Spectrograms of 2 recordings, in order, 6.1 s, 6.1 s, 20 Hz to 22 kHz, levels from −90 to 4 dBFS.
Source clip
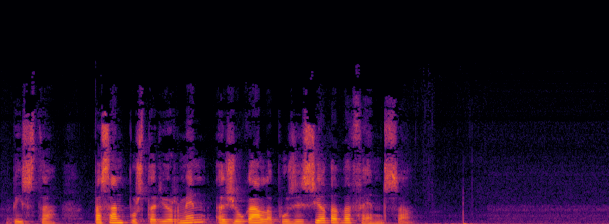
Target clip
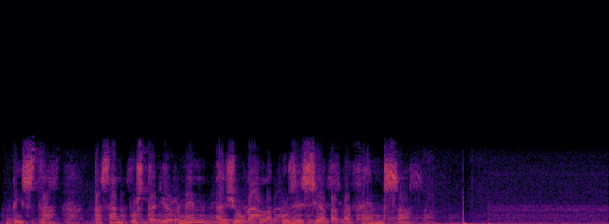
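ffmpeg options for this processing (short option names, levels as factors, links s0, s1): -filter_complex "[0:a]acompressor=threshold=0.0224:ratio=5,aresample=16000,asoftclip=type=tanh:threshold=0.0224,aresample=44100,asplit=2[s0][s1];[s1]adelay=251,lowpass=f=1700:p=1,volume=0.376,asplit=2[s2][s3];[s3]adelay=251,lowpass=f=1700:p=1,volume=0.38,asplit=2[s4][s5];[s5]adelay=251,lowpass=f=1700:p=1,volume=0.38,asplit=2[s6][s7];[s7]adelay=251,lowpass=f=1700:p=1,volume=0.38[s8];[s0][s2][s4][s6][s8]amix=inputs=5:normalize=0,adynamicequalizer=threshold=0.00178:dfrequency=1500:dqfactor=0.7:tfrequency=1500:tqfactor=0.7:attack=5:release=100:ratio=0.375:range=2:mode=boostabove:tftype=highshelf,volume=0.841"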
